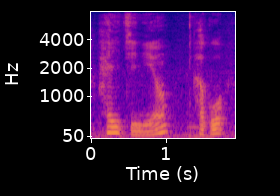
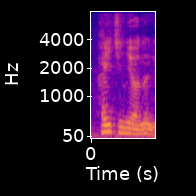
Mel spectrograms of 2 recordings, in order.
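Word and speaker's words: Hygieia: 하이지니어하고 페노시아라는 것을, 하이지니어는 요 뒤에 나온 하이진, 즉 위생과 발음 비슷하죠.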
